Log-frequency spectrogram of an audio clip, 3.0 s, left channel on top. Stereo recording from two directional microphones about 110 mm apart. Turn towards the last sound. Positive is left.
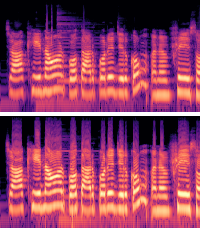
turn(degrees=-35)  # may be behind; listen again after turning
